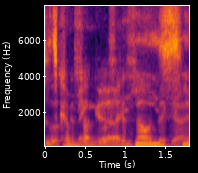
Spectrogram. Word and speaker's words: Kuminga: I don't know how that's pronounced. – I like that pick for them. Yeah. It's Kuminga.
